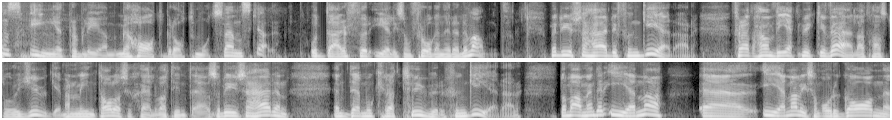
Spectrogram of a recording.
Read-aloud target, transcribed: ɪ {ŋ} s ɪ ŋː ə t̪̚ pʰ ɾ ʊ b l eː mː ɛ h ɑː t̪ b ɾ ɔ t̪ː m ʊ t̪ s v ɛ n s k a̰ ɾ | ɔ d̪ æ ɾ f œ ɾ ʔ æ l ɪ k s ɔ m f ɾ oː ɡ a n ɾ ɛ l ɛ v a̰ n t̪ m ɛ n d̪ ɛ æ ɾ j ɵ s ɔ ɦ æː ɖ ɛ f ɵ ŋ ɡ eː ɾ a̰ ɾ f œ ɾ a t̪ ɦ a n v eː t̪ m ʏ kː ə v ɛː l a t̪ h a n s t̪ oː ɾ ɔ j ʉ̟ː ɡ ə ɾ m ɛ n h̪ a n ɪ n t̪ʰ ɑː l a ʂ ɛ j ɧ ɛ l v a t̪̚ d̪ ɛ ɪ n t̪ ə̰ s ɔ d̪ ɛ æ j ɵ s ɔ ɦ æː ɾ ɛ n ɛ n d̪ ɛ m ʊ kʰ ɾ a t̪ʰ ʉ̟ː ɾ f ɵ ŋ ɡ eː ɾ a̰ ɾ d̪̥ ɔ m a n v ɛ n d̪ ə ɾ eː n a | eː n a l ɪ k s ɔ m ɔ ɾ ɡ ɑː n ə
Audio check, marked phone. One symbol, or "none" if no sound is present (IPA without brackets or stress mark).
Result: n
